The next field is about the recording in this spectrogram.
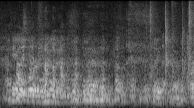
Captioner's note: laughter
